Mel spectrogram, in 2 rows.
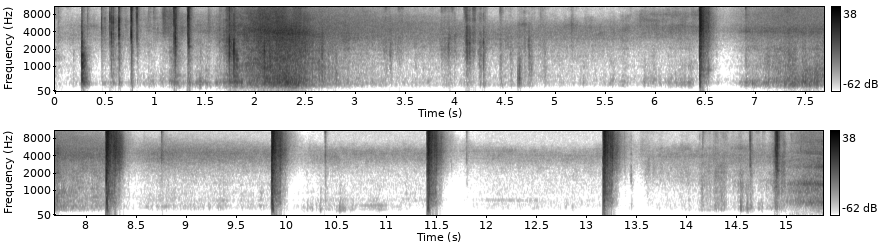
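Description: A .22LR rifle fires several sharp, sharply cracking shots spaced a second or two apart at an outdoor range, with fainter rustling and handling noise between the reports.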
